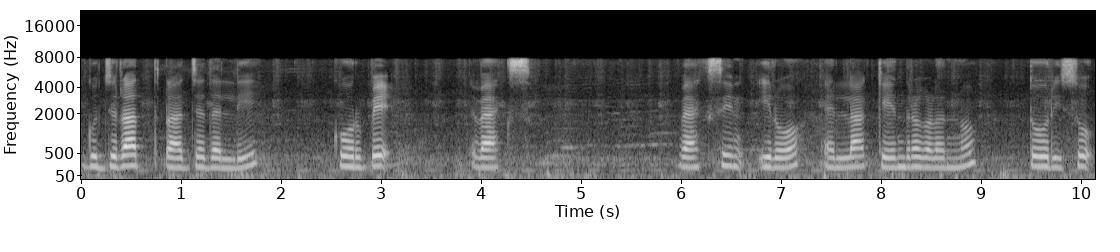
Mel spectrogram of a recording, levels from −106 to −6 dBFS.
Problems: none marked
